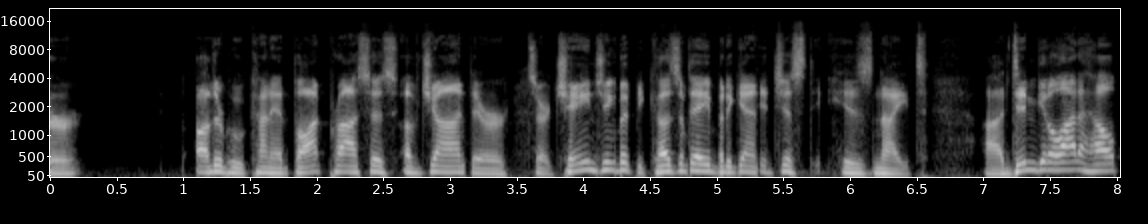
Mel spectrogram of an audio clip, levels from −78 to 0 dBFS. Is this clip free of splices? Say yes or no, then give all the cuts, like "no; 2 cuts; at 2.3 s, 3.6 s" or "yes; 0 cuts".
no; 9 cuts; at 1.3 s, 1.8 s, 2.6 s, 3.1 s, 3.6 s, 4.2 s, 4.8 s, 5.3 s, 5.8 s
